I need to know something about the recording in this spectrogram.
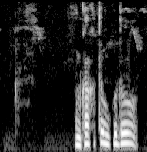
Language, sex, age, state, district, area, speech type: Santali, male, 30-45, West Bengal, Jhargram, rural, spontaneous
